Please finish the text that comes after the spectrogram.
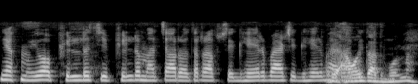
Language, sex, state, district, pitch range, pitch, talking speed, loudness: Garhwali, male, Uttarakhand, Tehri Garhwal, 175-195 Hz, 185 Hz, 215 wpm, -16 LUFS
